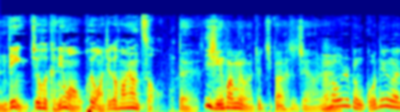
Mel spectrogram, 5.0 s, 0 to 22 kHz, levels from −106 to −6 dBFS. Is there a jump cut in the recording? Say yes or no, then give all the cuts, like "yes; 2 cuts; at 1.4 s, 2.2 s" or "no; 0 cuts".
no; 0 cuts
